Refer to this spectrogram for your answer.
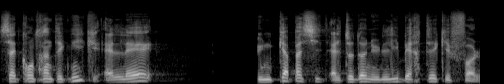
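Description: A bright, sharp tone at a moderate pace over a quiet background. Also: man. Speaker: voice actor. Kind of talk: conference Q&A. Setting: stage with audience. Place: stage. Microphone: handheld.

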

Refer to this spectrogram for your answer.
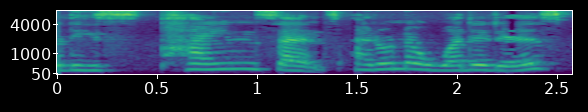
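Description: A woman speaks with a high voice. Her pitch rises and falls in an ordinary way. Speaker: beauty and lifestyle vlogger. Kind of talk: casual vlog talk.

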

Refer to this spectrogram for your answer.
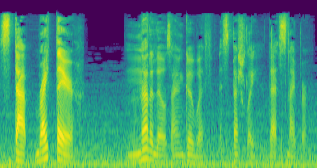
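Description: Over clear background noise, a cartoonish character voice speaks at a moderate pace. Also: female-sounding voice. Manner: panicked, shouting.

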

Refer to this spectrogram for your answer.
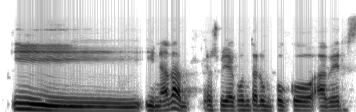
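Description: Over a quiet background, a woman talks at a very slow pace in a very deep, low voice with a dark, mellow tone. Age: 30s. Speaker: media artist and creative programmer; presenter. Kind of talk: conference talk over video call. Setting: video call. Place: home room. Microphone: video call.

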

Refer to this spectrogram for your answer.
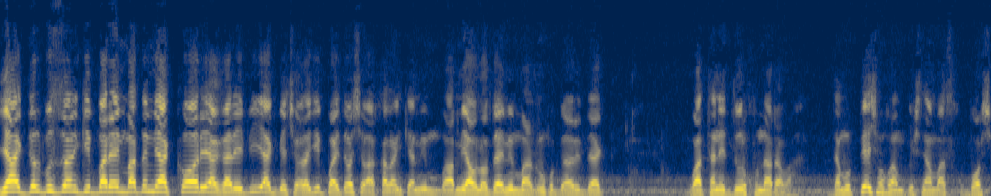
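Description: Very fast and dry with no echo, a man's voice shows ordinary pitch variation over light background noise. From Afghanistan. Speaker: farmer; interviewee. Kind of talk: interview answer. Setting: outdoors. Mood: aggrieved, pleading complaint. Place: farm.

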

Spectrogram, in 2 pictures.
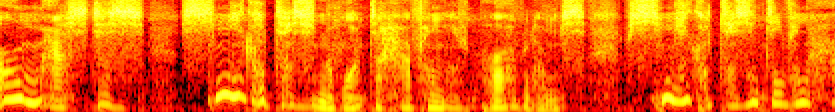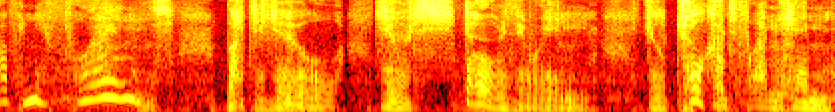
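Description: Taking a fairly slow pace, the speaker uses a put-on character voice. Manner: whiny, wheedling.

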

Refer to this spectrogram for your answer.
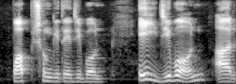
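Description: Ordinary pitch variation in a man's fairly high voice. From Bangladesh. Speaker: online news commentator. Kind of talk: monologue commentary. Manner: measured, pause-filled delivery. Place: studio.

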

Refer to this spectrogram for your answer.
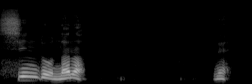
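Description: Against a quiet background, a man's fairly high-pitched voice has a dark, mellow tone and a dry sound with no echo, delivered at a very slow pace. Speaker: survivor of the 2011 earthquake and tsunami. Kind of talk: casual talk to camera. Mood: earnest, reflective. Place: beach.

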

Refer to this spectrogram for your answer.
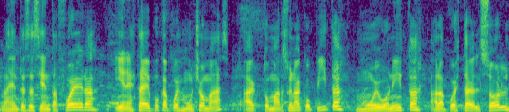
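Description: Over crowd noise in the background, a man speaks at a fairly quick pace and fairly high pitch with lively intonation, the sound dry with no echo. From Venezuela. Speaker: travel vlogger. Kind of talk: vlog narration. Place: street. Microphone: phone near.

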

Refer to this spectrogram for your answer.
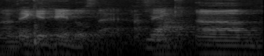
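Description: A man with a very deep, low pitch speaks at a moderate pace, with audible room echo and light background noise. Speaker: teacher. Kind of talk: lecture. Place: stage. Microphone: camera far.

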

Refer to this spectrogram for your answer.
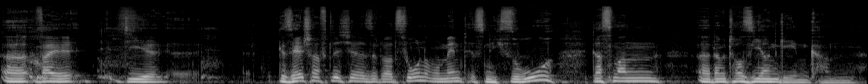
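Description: A man speaks very slowly in a dark, mellow, somewhat breathy voice, with lively intonation and long, frequent pauses. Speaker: social worker and drug counselor. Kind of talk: panel discussion. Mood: earnest, engaged. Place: studio. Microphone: lapel.

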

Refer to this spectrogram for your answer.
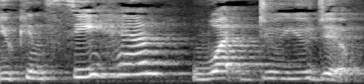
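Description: A woman's voice with audible room echo. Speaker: parrot owner vlogger. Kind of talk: tutorial. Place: home room. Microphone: camera far.

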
